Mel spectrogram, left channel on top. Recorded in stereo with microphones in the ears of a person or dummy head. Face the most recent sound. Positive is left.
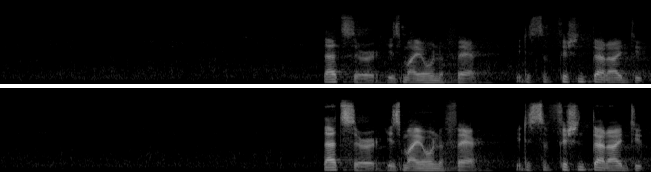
turn(degrees=-45)  # may be behind; listen again after turning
